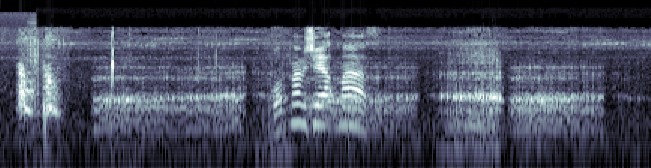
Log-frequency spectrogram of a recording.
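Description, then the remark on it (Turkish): A dog growls low and steadily, with a couple of sharp barks near the start, while a man speaks briefly over the rumbling snarl. “Köpekten ürkerek panikle tüfeğini doğrulttu.”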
